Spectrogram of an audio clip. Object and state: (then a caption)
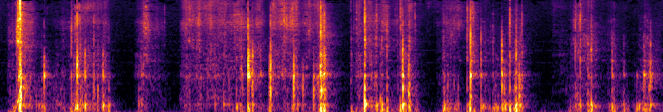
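Plastic food container tapped and scratched. Fingertips and nails tap and scratch the lid and sides of a medium-size, hollow, empty-looking clear plastic food container with a blue plastic lid. The result is a run of short, dry clicks and crinkly scrapes with almost no ring, broken by brief quiet gaps.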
